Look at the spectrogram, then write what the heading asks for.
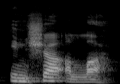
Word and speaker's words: insha Allah: as when people read it they read it insha Allah because a transliteration means nothing it just it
